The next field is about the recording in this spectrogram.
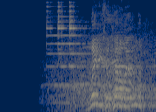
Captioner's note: bell dings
